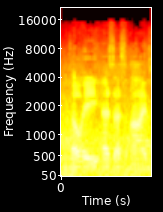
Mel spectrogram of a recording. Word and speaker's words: lassi: So it's spelled Lassi. L-A-S-S-I, but people say Lassi.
